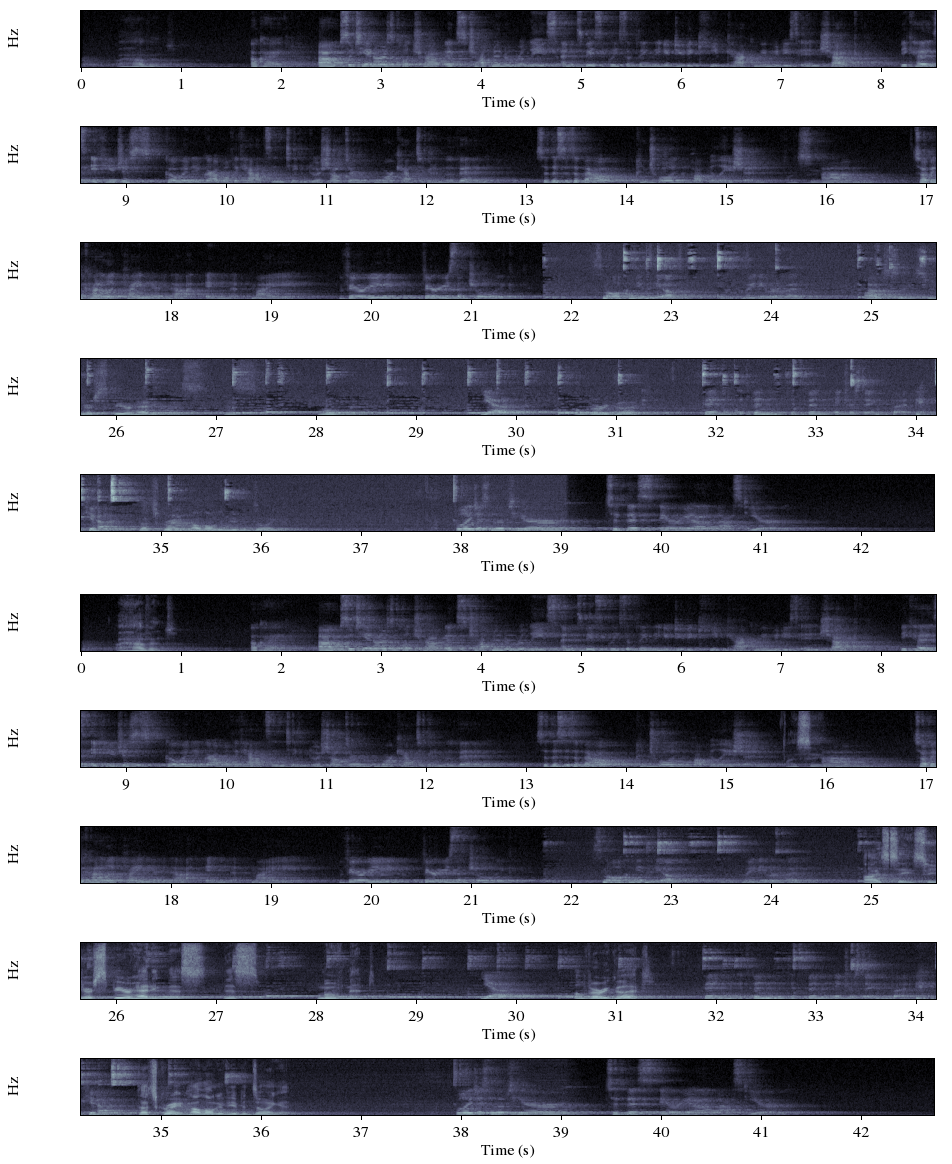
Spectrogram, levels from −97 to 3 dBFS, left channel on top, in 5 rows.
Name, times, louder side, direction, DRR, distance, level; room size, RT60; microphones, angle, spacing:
voice 1, 0.3-0.8 15.6-16.0 24.9-27.4 28.0-28.5 30.6-31.4 34.8-36.3, right 5 dB, 50° right, 15 dB, 0.4 m, -37 dB
voice 2, 1.7-7.7 8.2-12.6 13.1-15.4 15.9-16.5 16.9-19.2 19.7-21.3 22.2-23.1 23.7-24.3 25.0-25.2 29.6-30.0 31.9-34.6 35.0-35.4 37.4-37.5 37.9-39.1 39.4-41.3, left 1 dB, 10° left, -1 dB, 0.7 m, -43 dB
sound 1, 21.7-39.1, left 6 dB, 90° left, 1.0 m, -44 dB
17.5 x 12.0 x 4.2 m, 2.2 s
head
